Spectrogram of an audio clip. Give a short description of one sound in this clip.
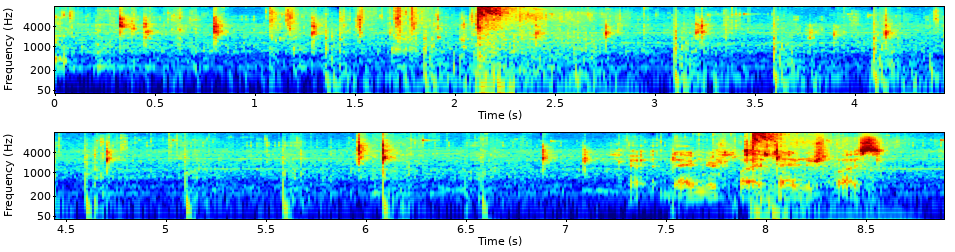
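Quick footsteps thud on a hard floor.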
